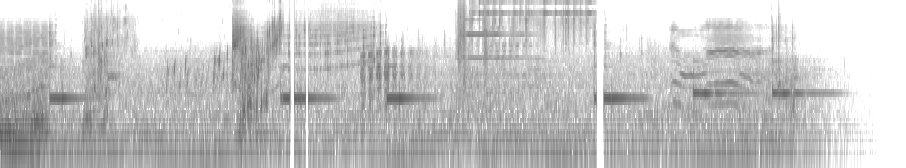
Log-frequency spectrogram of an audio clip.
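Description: Short electronic chimes ring out several times.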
